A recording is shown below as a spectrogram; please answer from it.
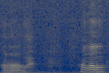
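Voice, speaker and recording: A woman's voice: sits high, extremely slow, a little hiss or hum. A young woman playing a dramatic, flighty showgirl bride in a stage musical. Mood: flustered. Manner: theatrical, gushing.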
